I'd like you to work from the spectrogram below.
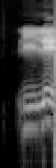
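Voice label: "lilit", Malay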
